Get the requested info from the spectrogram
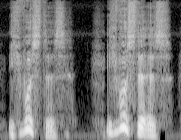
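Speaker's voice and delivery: put-on high, excited child's outburst; blurted out. A narrator's reading. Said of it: "stieß er seinen Lieblingssatz hervor". (hoch und aufgeregt hervorgestoßen)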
